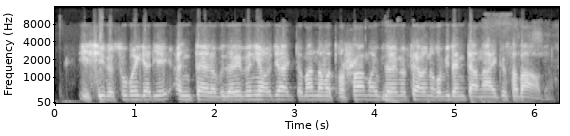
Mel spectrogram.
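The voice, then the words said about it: Strong put-on Marseille accent. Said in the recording (French): “l'accent que t'avais fait ... on est sur Marseille ... il avait vraiment un accent bien trempé”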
